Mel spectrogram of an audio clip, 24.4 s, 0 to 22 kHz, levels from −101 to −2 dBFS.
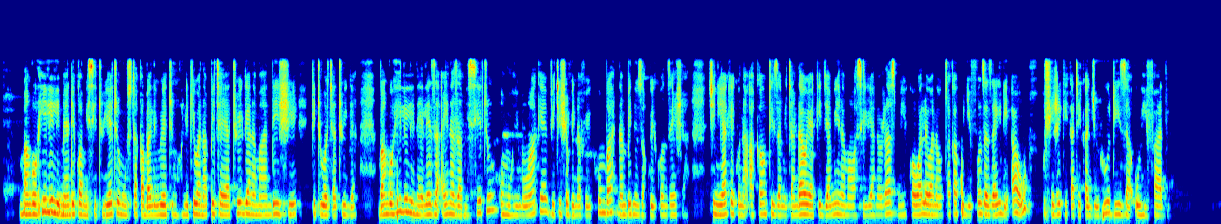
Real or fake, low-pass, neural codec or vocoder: fake; 7.2 kHz; vocoder, 24 kHz, 100 mel bands, Vocos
